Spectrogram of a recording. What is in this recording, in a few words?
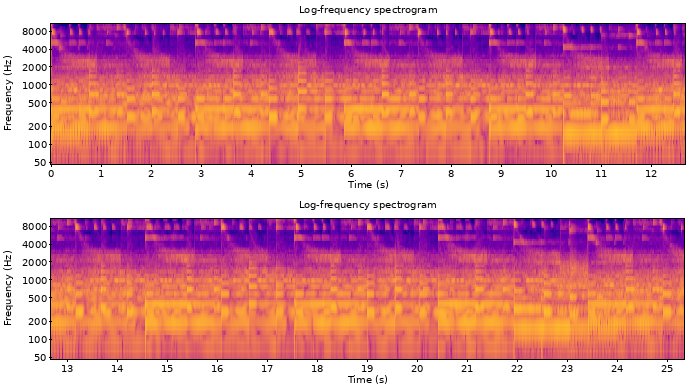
drone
